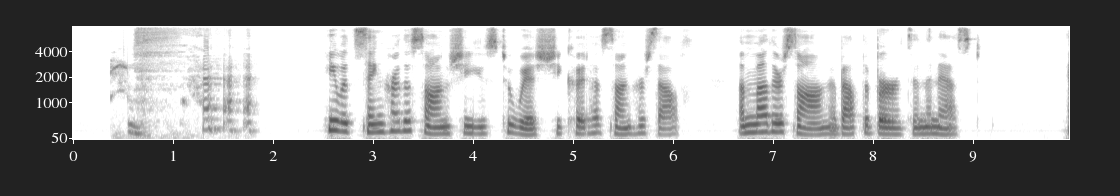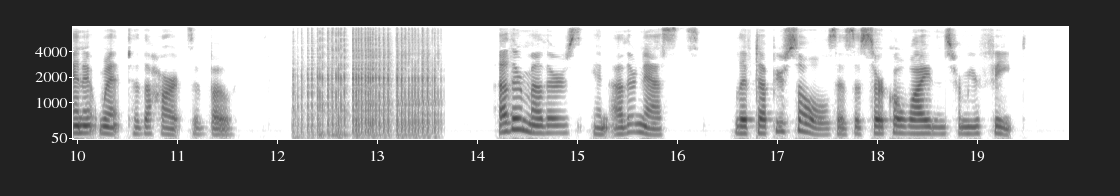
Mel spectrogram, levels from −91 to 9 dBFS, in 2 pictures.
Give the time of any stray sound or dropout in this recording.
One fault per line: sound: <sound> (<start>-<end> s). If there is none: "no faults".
sound: laugh (0.4-1.9 s)
sound: squeak (12.1-13.7 s)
